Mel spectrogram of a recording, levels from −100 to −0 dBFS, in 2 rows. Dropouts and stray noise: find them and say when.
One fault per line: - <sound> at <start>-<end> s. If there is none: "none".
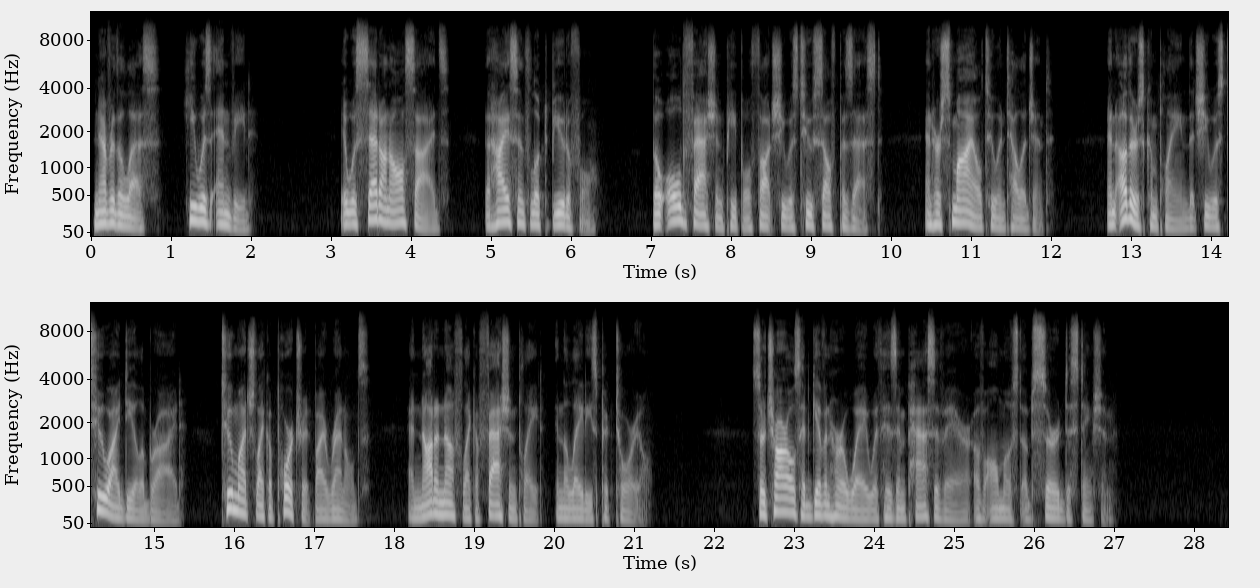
none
